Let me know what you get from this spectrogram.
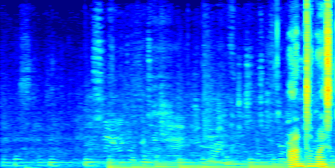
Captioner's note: upbeat music; group chatting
